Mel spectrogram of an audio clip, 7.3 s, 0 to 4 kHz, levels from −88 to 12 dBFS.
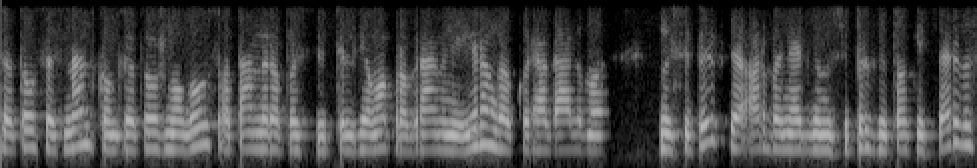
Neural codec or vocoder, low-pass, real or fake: none; 3.6 kHz; real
